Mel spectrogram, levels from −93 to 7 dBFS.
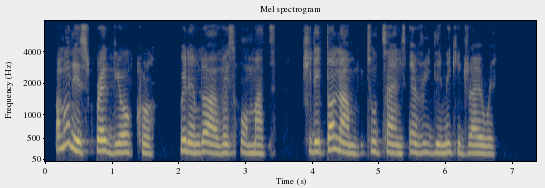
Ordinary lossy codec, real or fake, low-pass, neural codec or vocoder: none; fake; 7.2 kHz; codec, 16 kHz, 2 kbps, FunCodec, trained on LibriTTS, 25 frames a second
